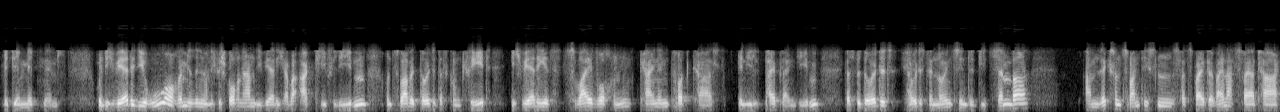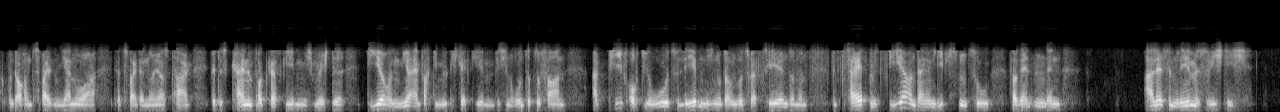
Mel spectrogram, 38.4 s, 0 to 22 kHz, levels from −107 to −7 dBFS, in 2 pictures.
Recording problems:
phone-call audio; poor line; nothing above 3.5 kHz
crackling; faint; from 30 to 33 s; 30 dB below the speech

